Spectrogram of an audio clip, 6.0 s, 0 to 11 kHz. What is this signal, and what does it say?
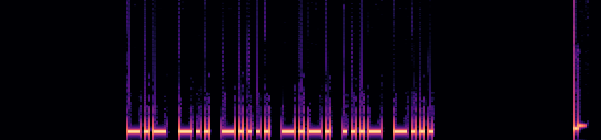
Morse code, heard as a keyed tone, about 28 wpm, 700 Hz. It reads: KD6CVB
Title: USA Call Signs Repeated 3x 28wpm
